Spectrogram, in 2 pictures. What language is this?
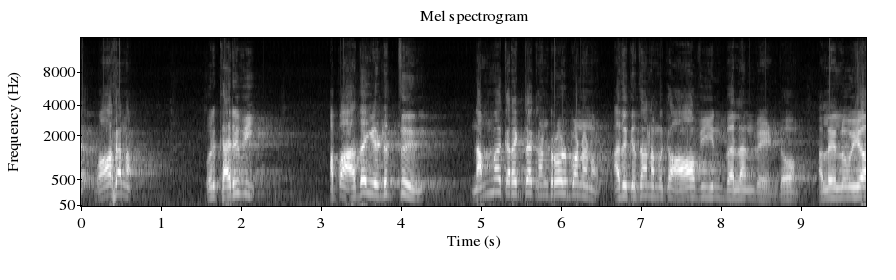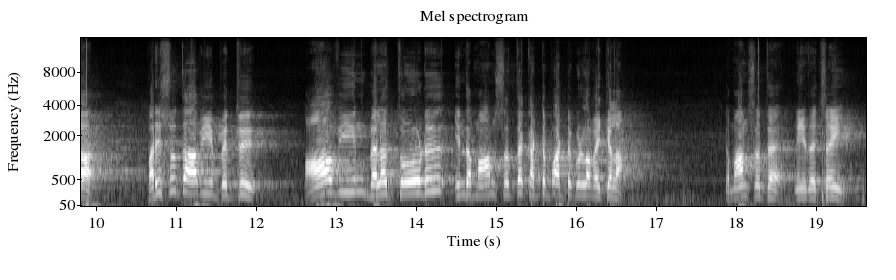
Thai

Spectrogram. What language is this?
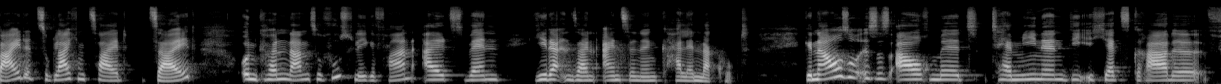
German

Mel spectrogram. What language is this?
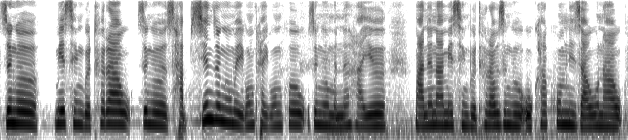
Bodo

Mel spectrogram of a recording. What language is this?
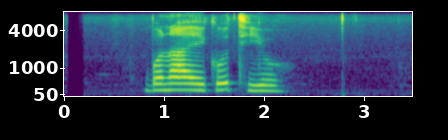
Nepali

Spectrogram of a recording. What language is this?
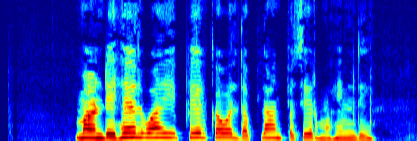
Pashto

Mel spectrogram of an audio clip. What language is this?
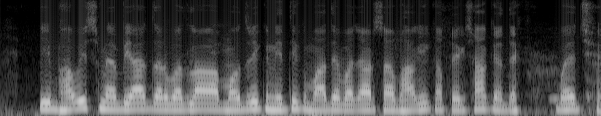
Maithili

